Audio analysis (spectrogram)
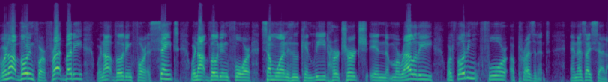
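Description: A male radio talk show host with a loud voice, arguing politics in an animated, emphatic way, often repeating himself and laughing. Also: on the high side, no room sound, clean studio sound.

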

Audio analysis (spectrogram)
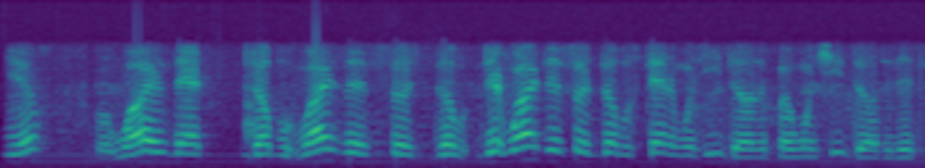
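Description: A man calling into a talk radio show, his voice thin and tinny over the phone line. He starts hesitantly and repeats himself, then presses his point with indignation. His voice sits slightly higher than most men's. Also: quick pace, a little hiss or hum. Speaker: caller.

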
